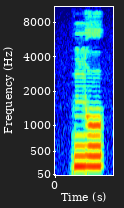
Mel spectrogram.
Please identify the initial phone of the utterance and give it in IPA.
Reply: ɲ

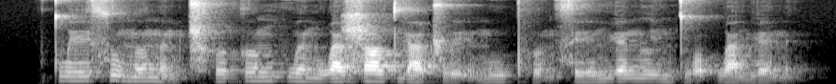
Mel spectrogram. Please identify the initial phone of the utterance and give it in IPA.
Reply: t̪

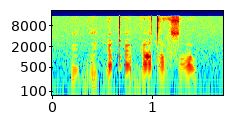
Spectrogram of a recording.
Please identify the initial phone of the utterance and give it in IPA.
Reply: ø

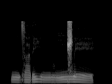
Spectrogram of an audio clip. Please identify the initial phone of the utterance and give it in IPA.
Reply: n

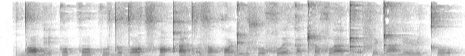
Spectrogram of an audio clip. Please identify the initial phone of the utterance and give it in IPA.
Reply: d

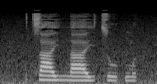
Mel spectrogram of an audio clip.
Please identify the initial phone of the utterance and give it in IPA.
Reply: t͡s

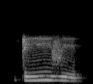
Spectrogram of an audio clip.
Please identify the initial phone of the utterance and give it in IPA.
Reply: ʈ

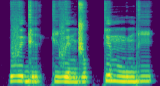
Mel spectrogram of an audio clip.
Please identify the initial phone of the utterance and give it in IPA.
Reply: v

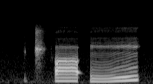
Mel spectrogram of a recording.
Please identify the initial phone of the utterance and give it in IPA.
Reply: t͡ʃʼ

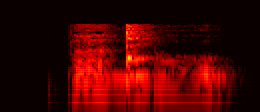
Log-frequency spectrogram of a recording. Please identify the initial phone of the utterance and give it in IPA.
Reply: p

